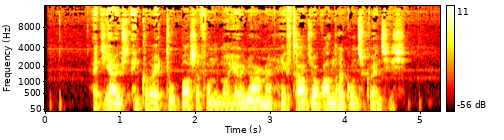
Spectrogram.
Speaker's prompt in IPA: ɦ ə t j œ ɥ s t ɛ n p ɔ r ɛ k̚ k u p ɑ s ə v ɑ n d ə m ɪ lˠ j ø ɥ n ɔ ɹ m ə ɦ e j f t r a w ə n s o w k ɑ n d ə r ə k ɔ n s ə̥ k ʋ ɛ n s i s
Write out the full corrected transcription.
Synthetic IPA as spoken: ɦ ə t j œ ɥ s t ɛ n k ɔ r ɛ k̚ t u p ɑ s ə v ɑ n d ə m ɪ lˠ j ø ɥ n ɔ ɹ m ə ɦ e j f t r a w ə n s o w k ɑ n d ə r ə k ɔ n s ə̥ k ʋ ɛ n s i s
